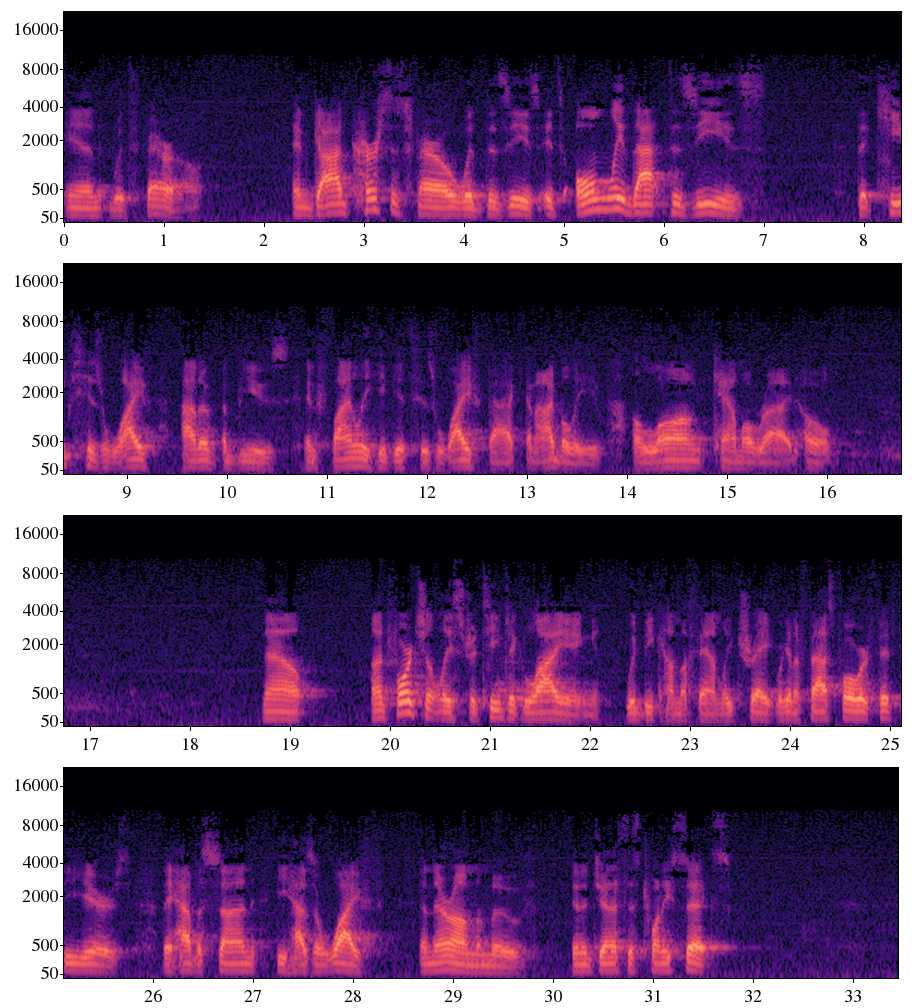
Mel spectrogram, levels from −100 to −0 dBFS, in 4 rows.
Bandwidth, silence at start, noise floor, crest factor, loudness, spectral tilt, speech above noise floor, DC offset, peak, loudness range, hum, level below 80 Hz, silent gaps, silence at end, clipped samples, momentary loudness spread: 10 kHz; 0 s; -68 dBFS; 22 dB; -32 LUFS; -7 dB/octave; 37 dB; under 0.1%; -10 dBFS; 6 LU; none; -72 dBFS; none; 1.7 s; under 0.1%; 13 LU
